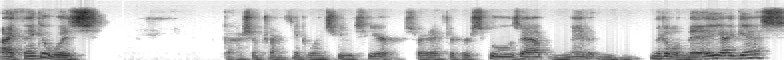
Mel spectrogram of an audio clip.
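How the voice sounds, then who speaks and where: The man's tone is dark and mellow, somewhat breathy, at a medium pitch with ordinary variation. He keeps a moderate pace but takes long, frequent pauses. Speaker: local resident at community meeting. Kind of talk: casual remarks at public meeting.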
